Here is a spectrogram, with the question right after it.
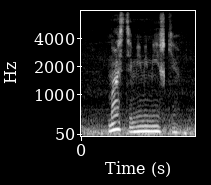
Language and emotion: Russian, neutral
